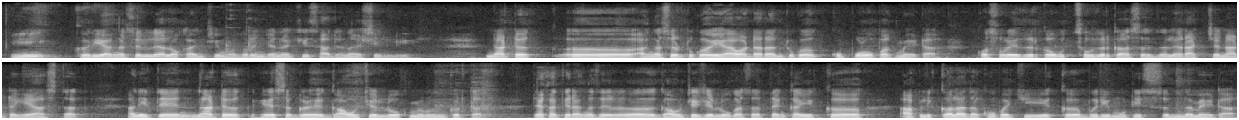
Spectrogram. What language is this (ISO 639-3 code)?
kok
